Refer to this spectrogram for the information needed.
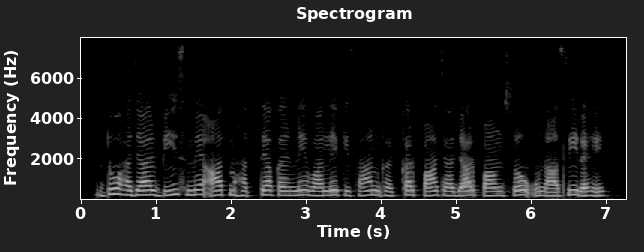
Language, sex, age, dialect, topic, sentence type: Hindi, female, 25-30, Awadhi Bundeli, agriculture, statement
